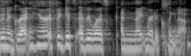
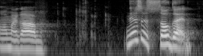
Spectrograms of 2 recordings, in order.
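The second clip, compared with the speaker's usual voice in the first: mouth full while speaking. Tasting the salad just made, talking with mouth full. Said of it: "talk with my mouth full".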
